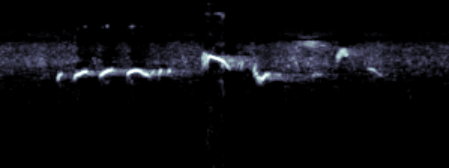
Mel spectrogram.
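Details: ['Sulingan or tledekan, the fork-tailed sunbird, sings a rapid run of high, sweet whistled notes. The notes are followed by twisting slurred phrases and scattered thin chirps over a steady high background hiss.']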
